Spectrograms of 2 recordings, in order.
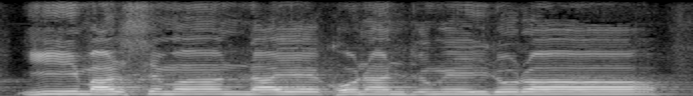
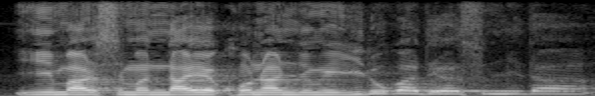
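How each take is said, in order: First: Slow sung-out reading of the verse, chanted "이루라". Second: Said in the usual way. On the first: Shown as a demonstration. Pastor reads Psalm 119 verse to congregation, slowly chanting.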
